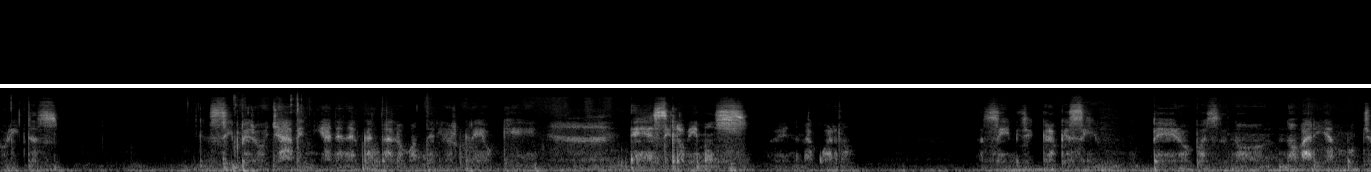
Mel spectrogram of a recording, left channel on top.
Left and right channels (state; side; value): silent; left; 50 dB below the other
